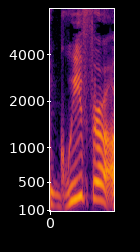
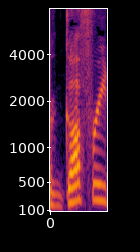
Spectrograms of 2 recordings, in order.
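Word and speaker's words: Giuffre: He cut off his relationship with Jeffrey Epstein because Jeffrey Epstein, quote, stole people that worked in Donald Trump's spa, apparently including Virginia Guifer or Guffrey, depending on who's pronouncing it.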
